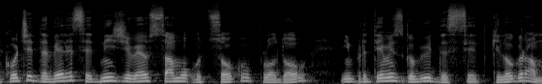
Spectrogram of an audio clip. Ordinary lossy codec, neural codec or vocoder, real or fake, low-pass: none; none; real; none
